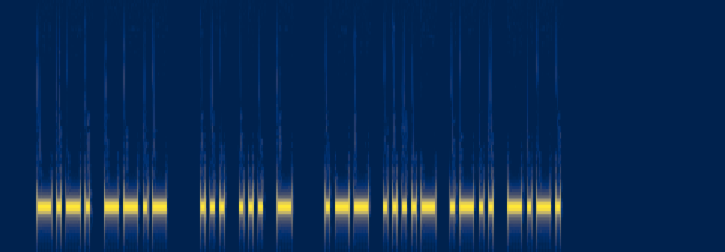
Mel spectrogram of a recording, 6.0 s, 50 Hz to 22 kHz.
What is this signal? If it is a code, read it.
Morse code, heard as a keyed tone, about 30 wpm, 700 Hz. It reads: CQ SST W4LC
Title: K1USN SST QSO Practice - 30wpm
